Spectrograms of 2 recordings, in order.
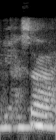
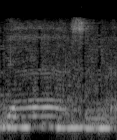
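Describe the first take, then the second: First: The letters are read as one ordinary word. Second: The letters are read as separate letter names. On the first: The speaker calls it wrong. "bukan uh, yasa ya" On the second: The speaker calls it right. "tapi dia dibacanya yasin"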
